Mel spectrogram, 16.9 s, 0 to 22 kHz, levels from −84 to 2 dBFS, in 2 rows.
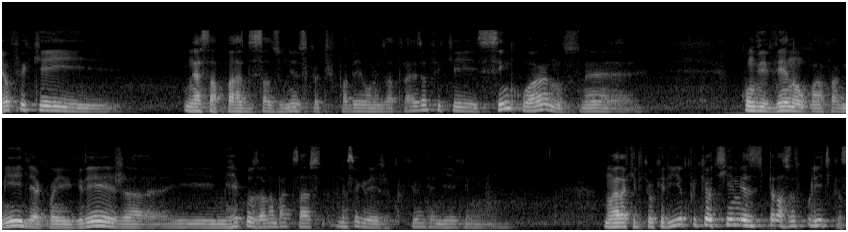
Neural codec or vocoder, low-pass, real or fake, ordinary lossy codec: none; none; real; none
